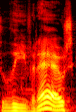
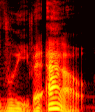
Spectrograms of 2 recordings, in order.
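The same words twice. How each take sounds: First: It is said without a Cockney accent. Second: It is said in a Cockney accent.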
